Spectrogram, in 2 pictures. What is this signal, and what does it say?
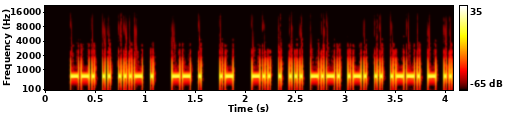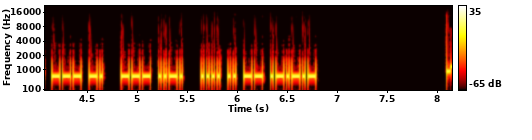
Morse code, heard as a keyed tone, about 44 wpm, 700 Hz. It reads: GIVE ME A DESCRIPTION OF HIM.
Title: Sentences from Top 1300 Words 45wpm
